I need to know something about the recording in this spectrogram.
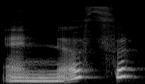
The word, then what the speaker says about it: un œuf: Au singulier, on dit un œuf. Le F se prononce.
